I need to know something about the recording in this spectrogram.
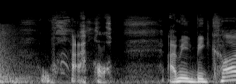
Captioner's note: laughs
